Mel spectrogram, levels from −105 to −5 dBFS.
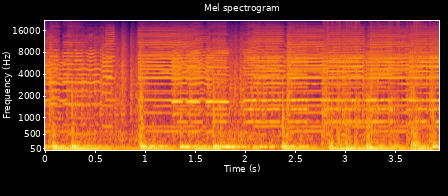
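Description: The audio runs clean until 2.78 s, then breaks into processor overload crackle that lasts to 3.88 s. It's a gritty tearing laid over the sound, with the machine evidently missing one buffer deadline after another. Each miss replays a fragment of stale audio with hard edges, and the rate of the crackle fits buffers of around 10 ms, so something like fifty go wrong over that stretch. It stops once the load eases.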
